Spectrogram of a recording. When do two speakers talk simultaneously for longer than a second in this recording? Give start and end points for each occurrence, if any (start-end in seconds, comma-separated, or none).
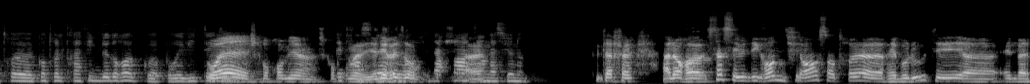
3.4-4.8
